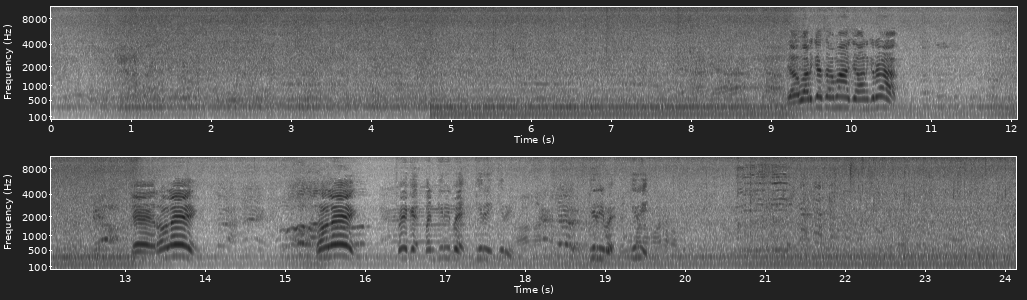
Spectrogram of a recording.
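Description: Water sprays steadily from a hose.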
